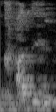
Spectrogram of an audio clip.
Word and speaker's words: খাদির: খাদির, উনার নাম খাদির। মানে আরবির ক্ষেত্রে, আরবিতে যদি আমরা উচ্চারণ করতে যাই তাহলে খিজির আসে না, আসে খাদির।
